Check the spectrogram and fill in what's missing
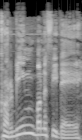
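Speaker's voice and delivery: awful, terrible put-on Italian accent. Thanking a supporter during the show's Patreon plug, in an awful Italian accent. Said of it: "that was my Italian accent. Awful".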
